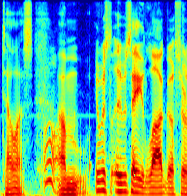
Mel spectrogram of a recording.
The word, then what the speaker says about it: Lagos: It was a Lagos or Legos. Legos, yeah, Legos. Is it pronounced Legos?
